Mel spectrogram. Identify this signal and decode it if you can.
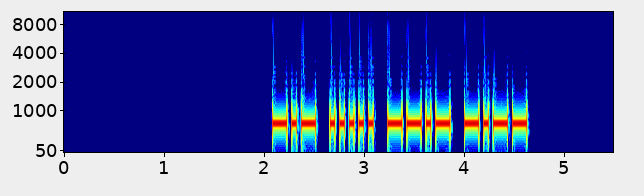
Morse code, heard as a keyed tone, about 25 wpm, 700 Hz. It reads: K5QY
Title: USA Call Signs - 4 Characters - 25wpm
